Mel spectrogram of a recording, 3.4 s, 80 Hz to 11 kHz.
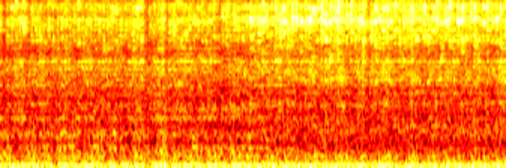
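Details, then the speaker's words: Sea-Doo XP X4 with swapped-in Spark ACE 900 four-stroke, first run on Yamaha flush adapter testing open-loop cooling, water appears to flow backwards, low fuel; deep, steady, even rumble without knocks or surging; normal idle. "I am going to monitor it to make sure everything's alright, but it looks like we got water coming out and it's doing kind of what it's supposed to do, even though it's got low fuel."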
